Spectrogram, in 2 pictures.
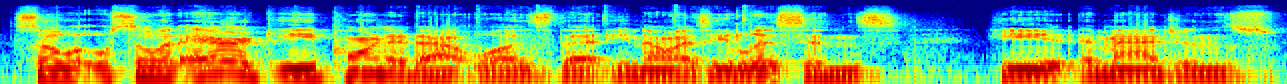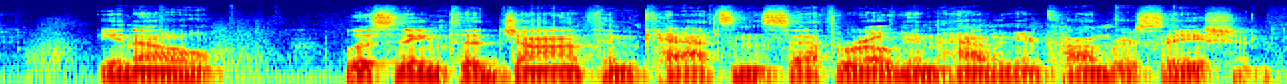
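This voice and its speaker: A man co-hosting a casual podcast chat, with a gruff voice and a stammering, hesitant way of talking. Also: low-pitched, moderate pace, fairly bright tone, a little hiss or hum. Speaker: podcast co-host.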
